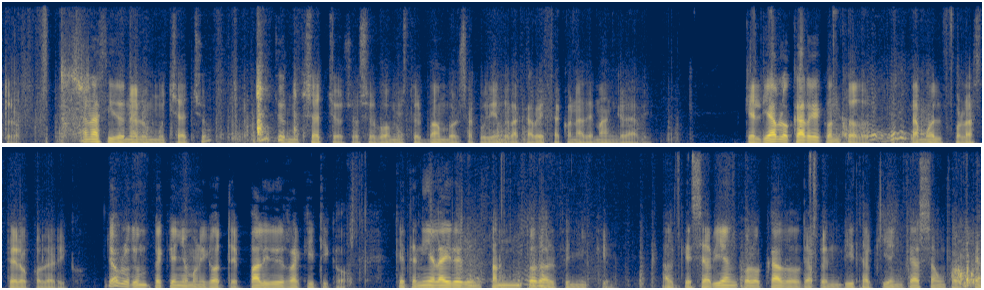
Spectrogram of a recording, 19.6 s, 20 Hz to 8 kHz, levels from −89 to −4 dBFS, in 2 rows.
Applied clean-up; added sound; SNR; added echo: neural mask model RNNoise.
